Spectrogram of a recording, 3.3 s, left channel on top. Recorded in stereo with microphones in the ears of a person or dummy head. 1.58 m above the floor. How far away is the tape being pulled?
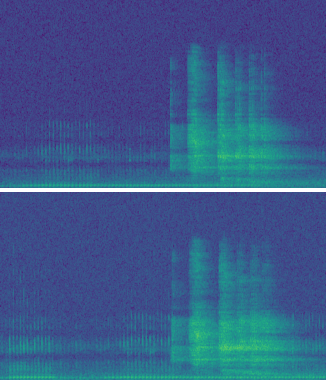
About 2.5 m.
